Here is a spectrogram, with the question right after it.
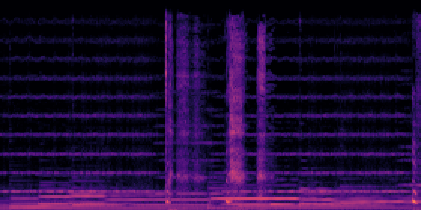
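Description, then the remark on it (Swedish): A woman crying and whimpering, drawn-out wavering wails broken by a couple of sharp, breathy sobbing gasps, with no words spoken. “Gråt inte.”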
